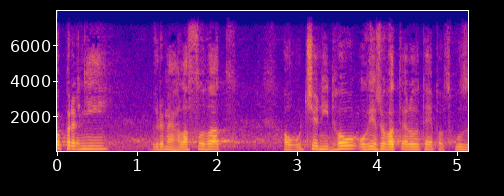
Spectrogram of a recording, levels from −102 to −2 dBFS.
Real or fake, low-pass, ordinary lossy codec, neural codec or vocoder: fake; 7.2 kHz; Opus, 64 kbps; codec, 24 kHz, 0.9 kbps, WavTokenizer, medium speech release version 2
